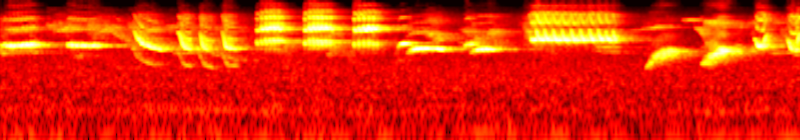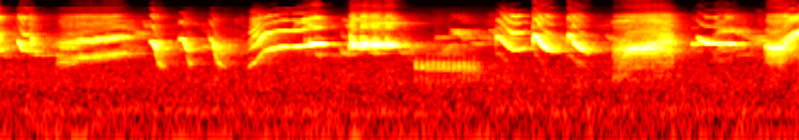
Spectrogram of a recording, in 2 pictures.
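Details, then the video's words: Ngriwik-style song of an Asian pied starling, played as a lure for birds that have stopped singing: dense, unbroken chatter of sharp whistles, rapid trills, harsh buzzy bursts and falling slurs, loud throughout. "JALAK SUREN NGRIWIK, PANCINGAN JALAK SUREN MACET BUNYI"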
